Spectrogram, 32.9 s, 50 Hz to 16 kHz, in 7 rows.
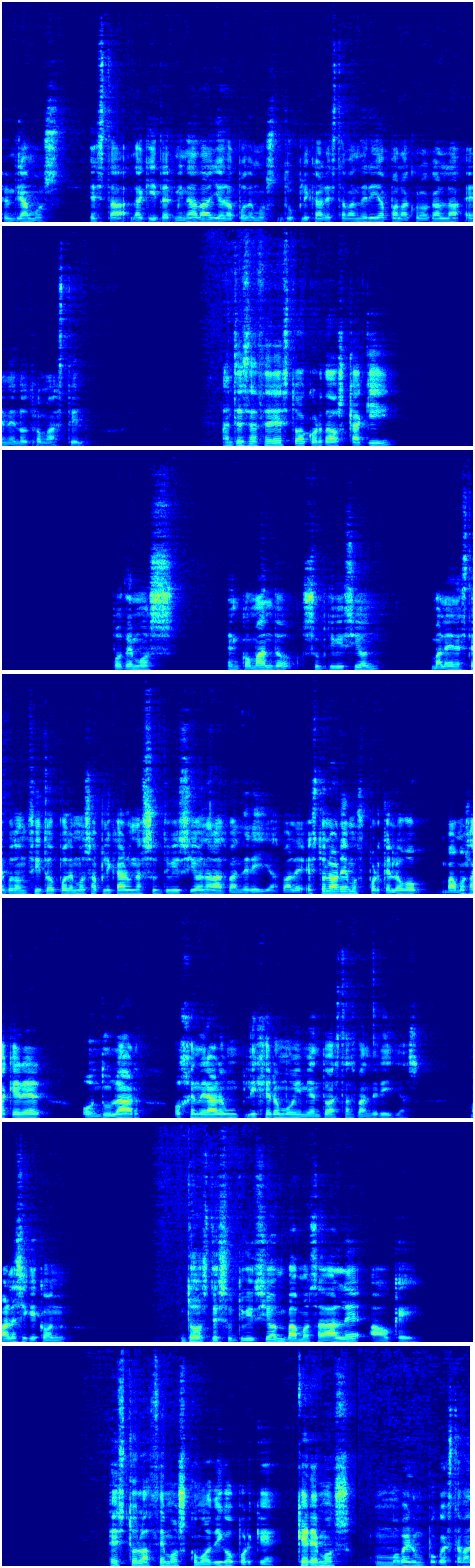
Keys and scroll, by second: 16.6 1, 20.9 ctrl+z, 26.8 2.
